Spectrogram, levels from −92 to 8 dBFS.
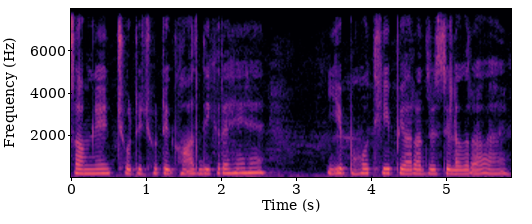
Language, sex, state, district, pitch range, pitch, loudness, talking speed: Hindi, female, Chhattisgarh, Korba, 195-210 Hz, 205 Hz, -33 LUFS, 145 wpm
